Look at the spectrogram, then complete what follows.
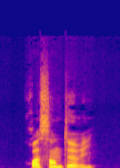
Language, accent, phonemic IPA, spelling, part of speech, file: French, France, /kʁwa.sɑ̃.tʁi/, croissanterie, noun, LL-Q150 (fra)-croissanterie.wav
- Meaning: croissanterie (shop selling croissants and other fast-food)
